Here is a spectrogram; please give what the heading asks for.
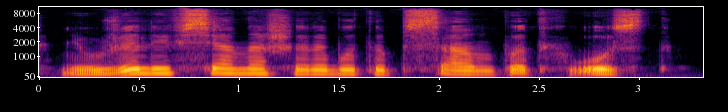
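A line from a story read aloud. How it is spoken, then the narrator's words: Close whisper in ear. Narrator (Russian): Горчаков, нагнувшись к уху барона Жомини, шепнул ему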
